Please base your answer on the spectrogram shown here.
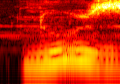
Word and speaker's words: nous: Jika S bertemu dengan huruf vokal, dia akan dibaca menjadi Z. Jadi, kita bisa ucapkan seperti nous avons.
